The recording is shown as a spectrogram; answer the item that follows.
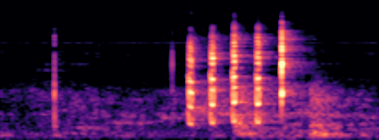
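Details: Pet parrot indoors trying to repeat its owner's words: five quick, harsh, rasping syllables in a row near the end, after a couple of faint clicks, in a quiet small room.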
